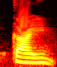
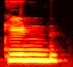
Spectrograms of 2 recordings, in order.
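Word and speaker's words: kind: अब बात करते हैं आई का आई के रूप में उच्चारण जैसे के आई एन डी काइंड। इसे हम किंड या किंड ऐसे हम नहीं पढ़ेंगे। हम इसे काइंड पढ़ेंगे।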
